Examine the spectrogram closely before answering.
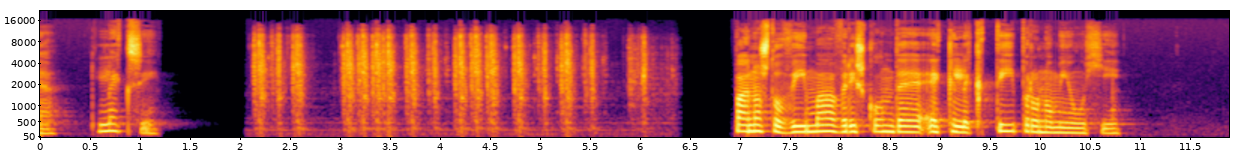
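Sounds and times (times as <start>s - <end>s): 
speech: 0.0s - 1.2s, 7.0s - 10.9s
pens scratching: 2.2s - 6.4s.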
